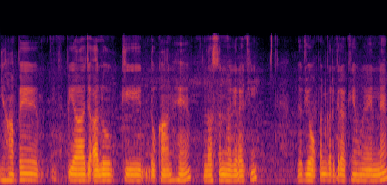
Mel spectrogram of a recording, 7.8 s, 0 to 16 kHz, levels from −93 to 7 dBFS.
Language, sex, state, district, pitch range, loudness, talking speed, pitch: Hindi, male, Chhattisgarh, Balrampur, 105-115 Hz, -21 LUFS, 145 wpm, 110 Hz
